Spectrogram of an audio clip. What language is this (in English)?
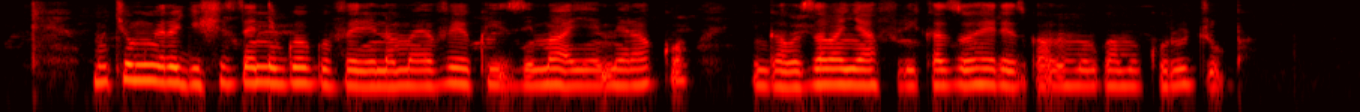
Kinyarwanda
